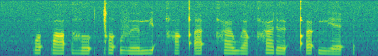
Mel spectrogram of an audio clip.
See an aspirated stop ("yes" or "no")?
yes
